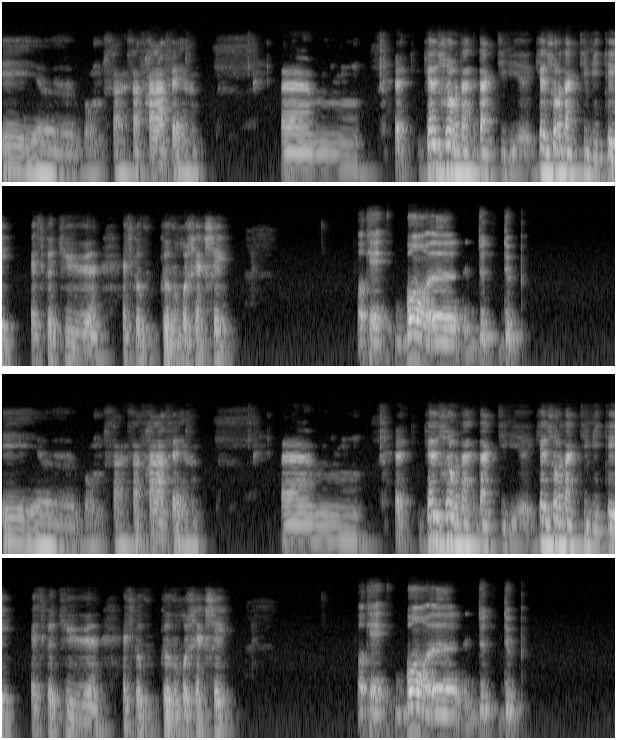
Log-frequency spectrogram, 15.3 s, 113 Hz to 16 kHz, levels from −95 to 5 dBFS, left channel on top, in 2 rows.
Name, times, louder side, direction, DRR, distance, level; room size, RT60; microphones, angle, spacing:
voice 1, 0.0-2.5 3.1-3.2 3.5-7.8 8.0-10.5, left 1 dB, 70° left, 0.9 m, -28 dB
voice 2, 12.1-14.2, left 1 dB, 15° left, 0.4 m, -26 dB
4.1 x 2.2 x 2.4 m
head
